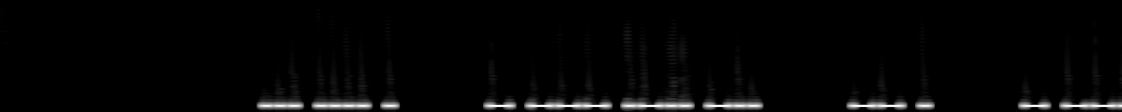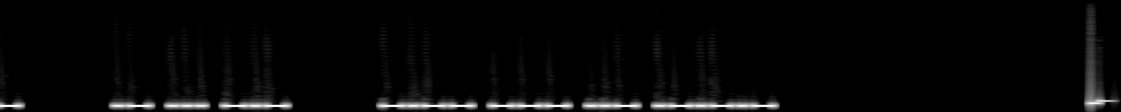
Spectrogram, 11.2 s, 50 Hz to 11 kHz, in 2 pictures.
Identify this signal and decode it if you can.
Morse code, heard as a keyed tone, about 36 wpm, 700 Hz. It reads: SHE TOLD ME TO ASK YOU.
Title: 2x Word-Spacing - Sentences from Top 400 Words - 35wpm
